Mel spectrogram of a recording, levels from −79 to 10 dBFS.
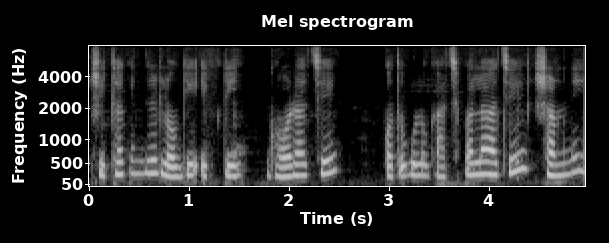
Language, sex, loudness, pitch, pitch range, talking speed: Bengali, male, -16 LUFS, 245 Hz, 225-280 Hz, 110 wpm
